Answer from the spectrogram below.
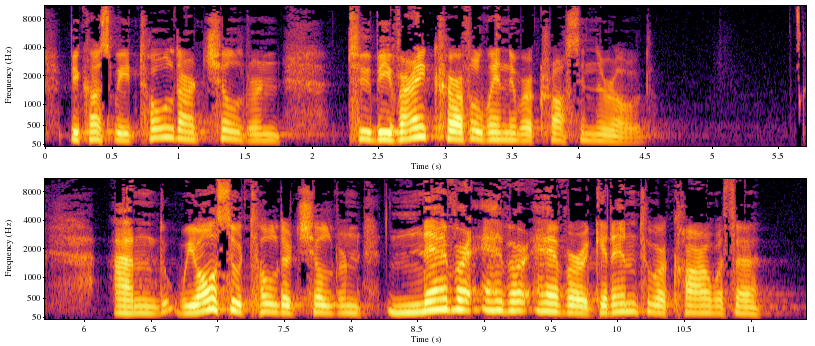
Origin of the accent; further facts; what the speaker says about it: United Kingdom; We wonder, as British people, if we had not feared what we had heard about Iraq, would our country have actually gone there?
